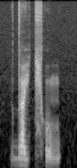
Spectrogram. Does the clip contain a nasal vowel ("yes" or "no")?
no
